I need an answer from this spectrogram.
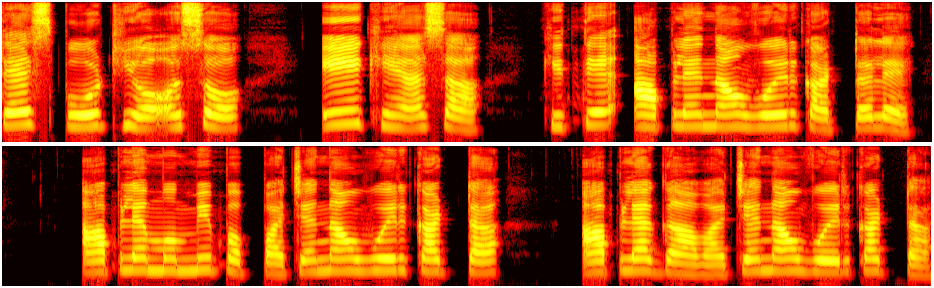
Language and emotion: Goan Konkani, neutral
